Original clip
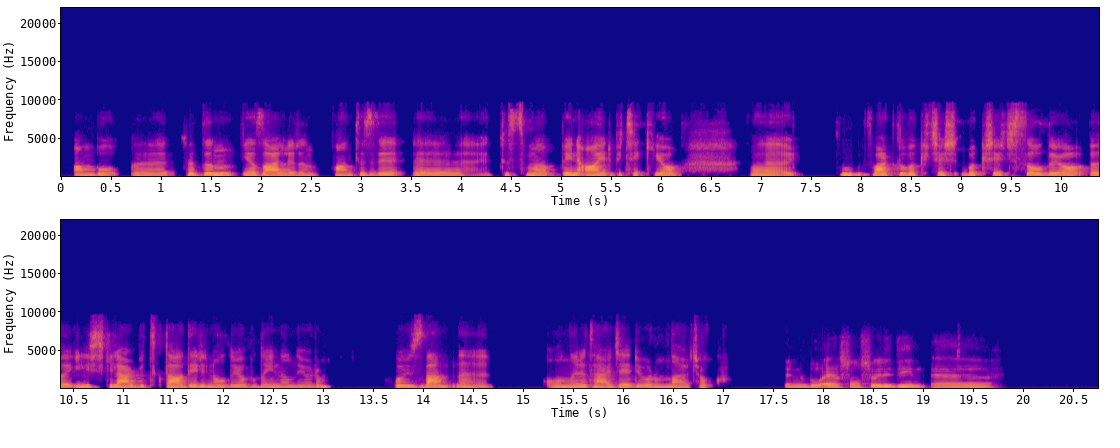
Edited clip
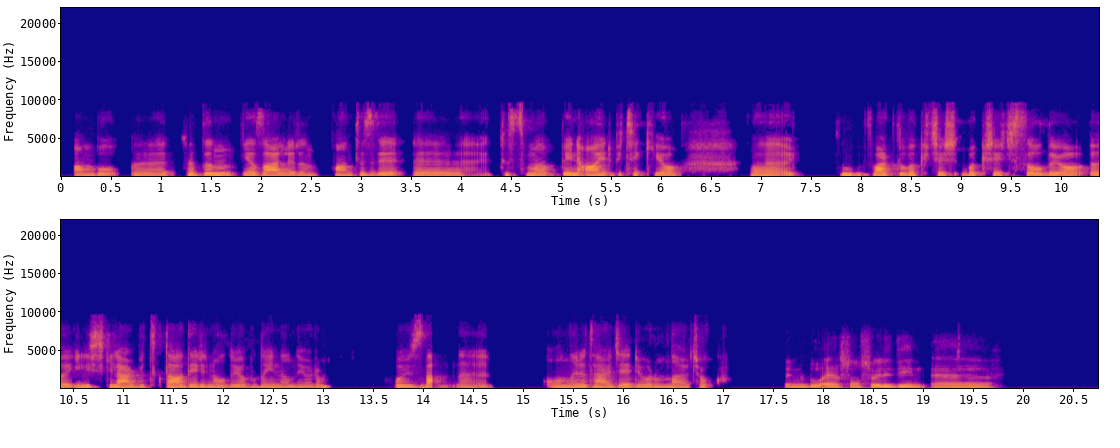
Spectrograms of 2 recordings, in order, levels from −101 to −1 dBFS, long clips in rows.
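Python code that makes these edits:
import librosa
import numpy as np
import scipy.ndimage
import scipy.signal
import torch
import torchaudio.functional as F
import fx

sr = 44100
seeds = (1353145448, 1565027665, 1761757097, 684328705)

y = fx.edit(x, sr, fx.fade_in_span(start_s=14.09, length_s=0.53), tone=tone)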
